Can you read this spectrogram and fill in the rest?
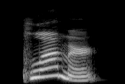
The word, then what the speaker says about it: plumber: Plumber encanador, também é escrito com um B que a gente não pronuncia. Então a gente escreve plumber e diz plumber.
